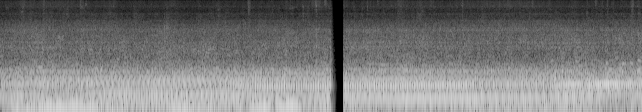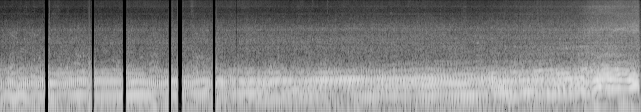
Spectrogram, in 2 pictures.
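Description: The pulling truck Old and Hostile, the first in its class at a truck pull, idles with a heavy, loud engine rumble before revving higher and climbing in pitch near the end.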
